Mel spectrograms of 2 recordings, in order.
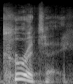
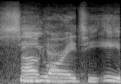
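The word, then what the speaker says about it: Cúrate: It's called Kurate. Okay. C-U-R. See, I went there and I was expecting to be taught karate, but it didn't quite work out. It's spelled curate, C-U-R-A-T-E, but it's pronounced curate.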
